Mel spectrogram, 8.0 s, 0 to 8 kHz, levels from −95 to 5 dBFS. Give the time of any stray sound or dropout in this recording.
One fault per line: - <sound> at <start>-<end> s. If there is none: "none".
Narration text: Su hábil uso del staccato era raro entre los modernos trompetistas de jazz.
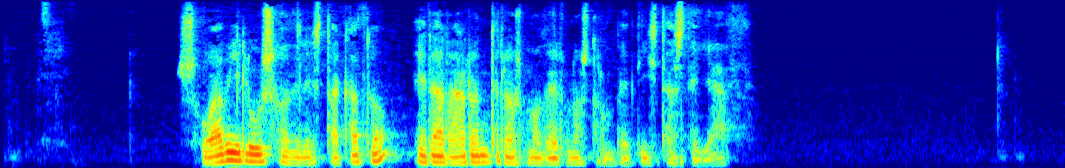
none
